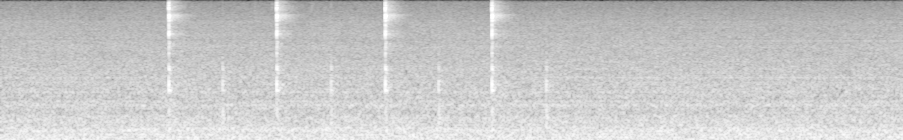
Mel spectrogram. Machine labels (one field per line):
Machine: valve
